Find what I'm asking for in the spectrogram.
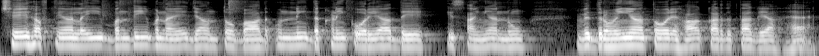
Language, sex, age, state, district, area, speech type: Punjabi, male, 45-60, Punjab, Amritsar, urban, read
